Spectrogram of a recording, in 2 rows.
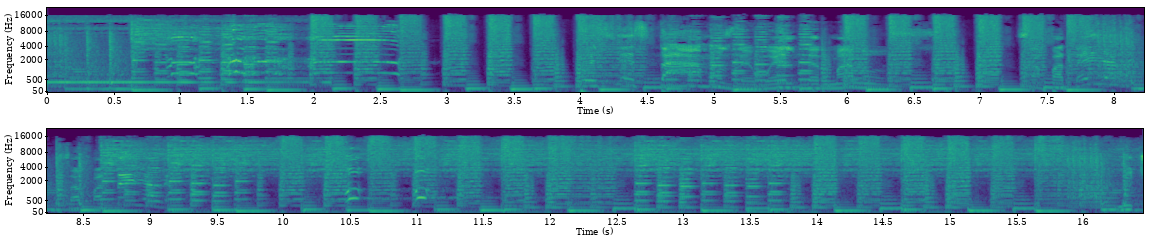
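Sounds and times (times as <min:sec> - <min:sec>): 
loud upbeat music track with punchy drumbeat and bass pulse: 0:00.1 - 0:16.4
rooster crowing: 0:00.7 - 0:02.9.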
